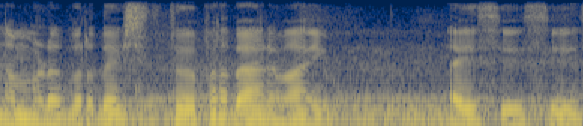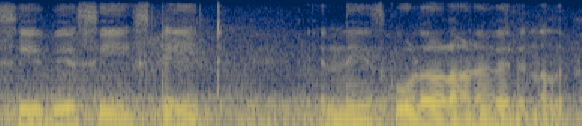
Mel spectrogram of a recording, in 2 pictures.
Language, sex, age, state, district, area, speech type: Malayalam, male, 18-30, Kerala, Idukki, rural, spontaneous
